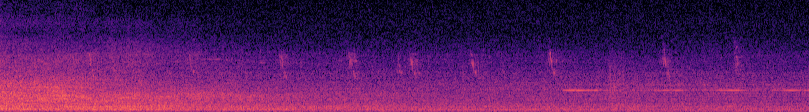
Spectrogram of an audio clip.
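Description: Electric train running away into the distance, its noise slowly fading. Short high chirps repeat about once or twice a second over it, and a thin steady high tone comes in near the end.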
